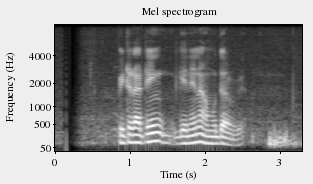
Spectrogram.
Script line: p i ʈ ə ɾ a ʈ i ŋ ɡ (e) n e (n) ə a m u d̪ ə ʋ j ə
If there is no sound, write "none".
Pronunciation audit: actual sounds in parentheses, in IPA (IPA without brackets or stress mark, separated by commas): e, n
